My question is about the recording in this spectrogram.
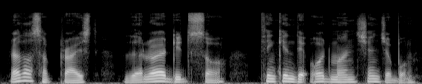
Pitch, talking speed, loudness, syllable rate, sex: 115 Hz, 155 wpm, -18 LUFS, 5.3 syllables/s, male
